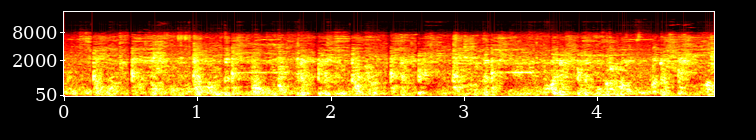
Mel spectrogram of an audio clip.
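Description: Passenger train coaches rolling past at speed, with a dense, irregular clatter and rattle of wheels on the track.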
